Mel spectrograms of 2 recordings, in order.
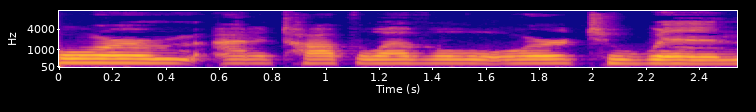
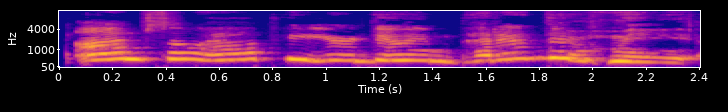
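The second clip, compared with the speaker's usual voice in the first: higher, sugary mock cheer; sweet cheering; 8 semitones higher than usual. Runner cheering the person in front of her. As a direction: beam at the rider ahead of you. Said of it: "I'm like".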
